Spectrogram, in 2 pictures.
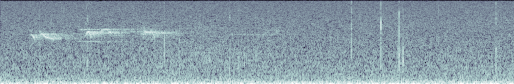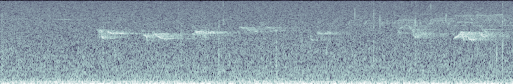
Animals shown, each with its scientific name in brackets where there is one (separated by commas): American Robin (Turdus migratorius), Black-throated Blue Warbler (Setophaga caerulescens)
